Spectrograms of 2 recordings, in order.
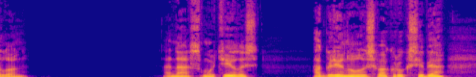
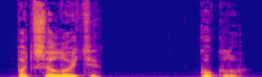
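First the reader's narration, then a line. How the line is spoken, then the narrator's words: Plain. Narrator (Russian): сказала она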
